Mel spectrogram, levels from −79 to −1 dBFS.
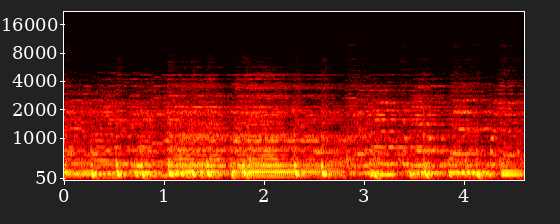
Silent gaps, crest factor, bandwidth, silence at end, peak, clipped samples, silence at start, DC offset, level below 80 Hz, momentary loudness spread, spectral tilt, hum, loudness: none; 16 dB; 7.4 kHz; 0 s; -6 dBFS; under 0.1%; 0 s; under 0.1%; -48 dBFS; 4 LU; -9 dB/octave; none; -23 LUFS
